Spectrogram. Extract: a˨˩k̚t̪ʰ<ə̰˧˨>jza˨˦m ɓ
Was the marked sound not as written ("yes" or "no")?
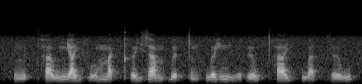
yes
